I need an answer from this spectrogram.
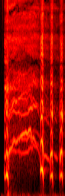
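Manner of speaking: a squeaky high burst of laughter; high wheezing laugh. Real, not acted. Streamer reading chat, high squeaky laugh.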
